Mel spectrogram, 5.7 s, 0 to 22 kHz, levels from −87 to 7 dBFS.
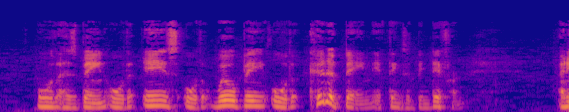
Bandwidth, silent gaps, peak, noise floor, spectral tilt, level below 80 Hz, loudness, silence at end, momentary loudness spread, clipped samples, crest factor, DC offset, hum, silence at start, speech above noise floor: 11.5 kHz; none; -8 dBFS; -63 dBFS; -5 dB/octave; -64 dBFS; -27 LUFS; 0 s; 13 LU; under 0.1%; 20 dB; under 0.1%; none; 0.4 s; 36 dB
